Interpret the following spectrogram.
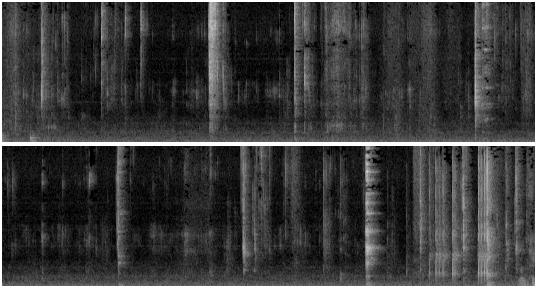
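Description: A person chewing spaghetti close to the microphone, with scattered short, sharp mouth clicks and smacks that come thicker near the end.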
